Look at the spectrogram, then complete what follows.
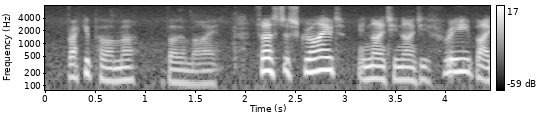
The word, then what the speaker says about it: boehmei: the rocky palma beaumai yes you heard me correctly i said beaumai normally i'd say baini however uh i you know i got that from hearing other youtubers pronounce it that way i also uh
